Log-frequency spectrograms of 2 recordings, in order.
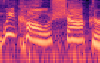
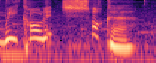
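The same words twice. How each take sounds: First: It is spoken in an American-sounding accent. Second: It is spoken in a British-sounding accent. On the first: "I was trying to go American" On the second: "I don't know why I've turned British"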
